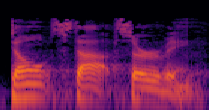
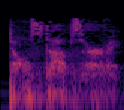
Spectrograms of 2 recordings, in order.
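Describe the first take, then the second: First: Slow, voiced "Don't stop serving", falling; firm repetition. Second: Barely audible whisper; whispered caution. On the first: Repeats the whispered line aloud. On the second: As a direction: whisper it as a careful warning. Hushed caution, then repeated firmly. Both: Shown as a demonstration.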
